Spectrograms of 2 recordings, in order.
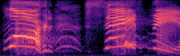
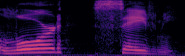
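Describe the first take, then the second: First: It is cried out with real desperation. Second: It is said in a calm reading voice.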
